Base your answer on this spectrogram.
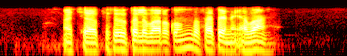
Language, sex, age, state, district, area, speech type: Santali, male, 18-30, West Bengal, Purba Bardhaman, rural, conversation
